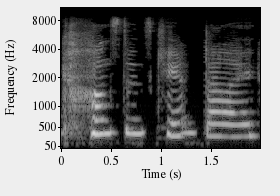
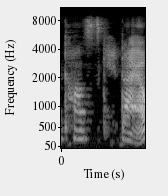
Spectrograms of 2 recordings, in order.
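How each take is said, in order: First: Slow, high, drawn-out wail; emotional wail. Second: Said in the usual way. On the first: Retold or imitated. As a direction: plead it as if your heart is breaking. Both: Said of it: "I was getting emotional".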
